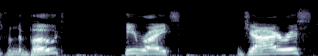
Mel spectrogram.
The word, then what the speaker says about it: Gyruss: the boat he writes jairus it's pronounced guy r us he says which i disagree it's probably the best arcade conversion on the atari twitch 600.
